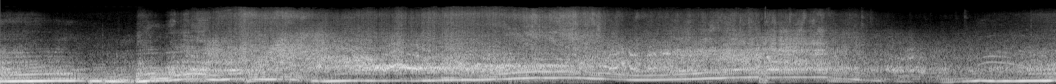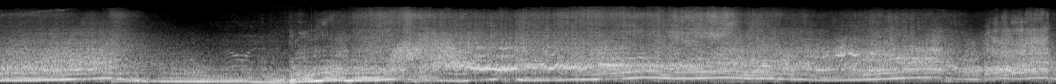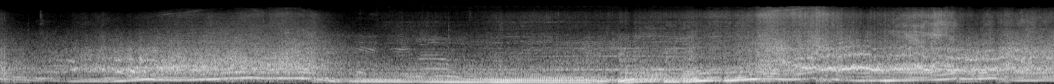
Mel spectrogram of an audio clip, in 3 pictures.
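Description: A Nissan S13 drifting: its engine revs climb and fall every second or two, dropping low several times between slides, while the rear tyres squeal and skid across the asphalt.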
